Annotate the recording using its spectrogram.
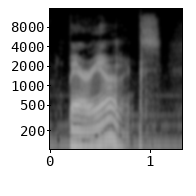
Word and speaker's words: Baryonyx: Be- Bary, Barry, B A R Y. And Onyx, like you'd think it. It's, it's spelled the way you think it would be Barry Onyx.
